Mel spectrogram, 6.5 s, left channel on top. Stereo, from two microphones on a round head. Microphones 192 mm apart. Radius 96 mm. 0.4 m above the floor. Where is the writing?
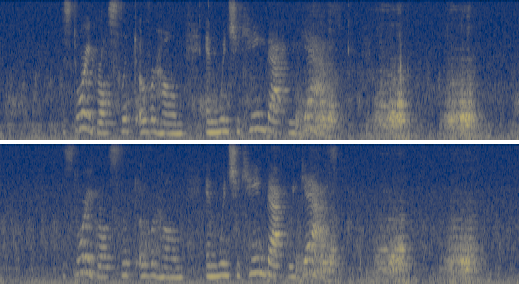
80° left, 6 m.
